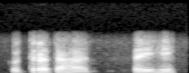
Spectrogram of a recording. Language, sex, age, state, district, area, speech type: Sanskrit, male, 18-30, Karnataka, Chikkamagaluru, rural, conversation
